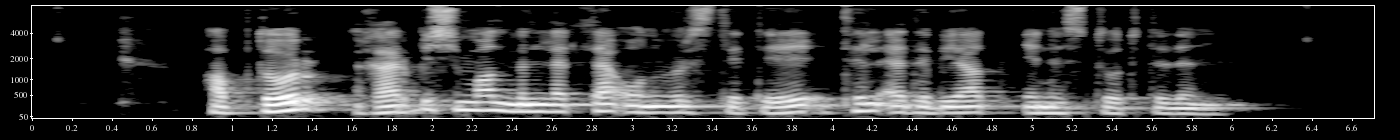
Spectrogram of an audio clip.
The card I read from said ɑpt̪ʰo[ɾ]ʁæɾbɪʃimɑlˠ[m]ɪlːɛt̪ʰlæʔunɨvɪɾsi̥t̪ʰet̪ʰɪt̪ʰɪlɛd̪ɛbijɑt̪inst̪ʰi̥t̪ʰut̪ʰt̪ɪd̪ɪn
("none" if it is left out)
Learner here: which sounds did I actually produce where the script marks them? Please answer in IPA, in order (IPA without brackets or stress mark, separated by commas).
ɾ, m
